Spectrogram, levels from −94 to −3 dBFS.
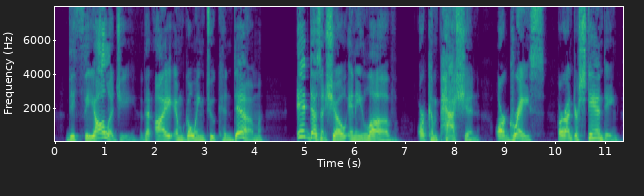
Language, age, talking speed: English, 50-69, 100 wpm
